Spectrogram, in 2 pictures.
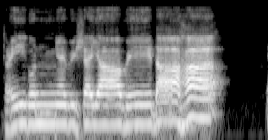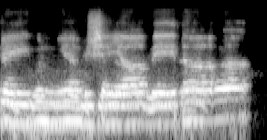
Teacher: you don't have to pronounce the Visarga. Visarga is not pronounced.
